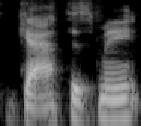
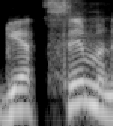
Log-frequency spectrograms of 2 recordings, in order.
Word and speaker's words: Gethsemane: Then you have his arrest at it's Gatism. Gatism. Is that how you say it? Gatism. Gethsemane is what I said. Gethsemane. Okay. Gethsemane. Sorry. I had no idea.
